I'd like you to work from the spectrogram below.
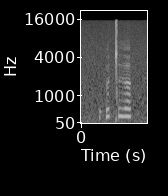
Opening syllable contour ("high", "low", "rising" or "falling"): high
